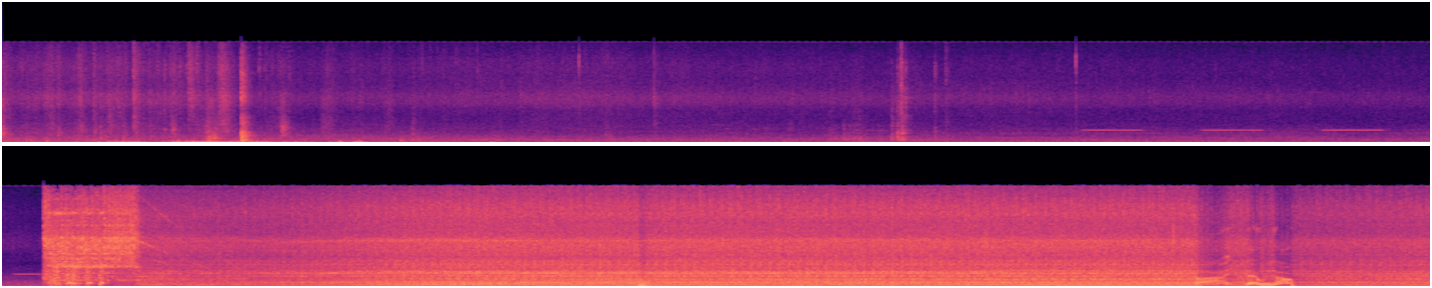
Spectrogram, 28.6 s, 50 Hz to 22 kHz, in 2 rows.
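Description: A Toyota Corolla's 1.8-litre four-cylinder engine is cranked by its starter and catches within about a second, about halfway through. It then runs at a steady idle.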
